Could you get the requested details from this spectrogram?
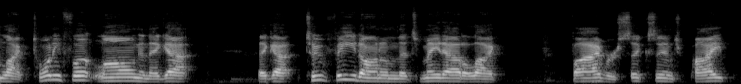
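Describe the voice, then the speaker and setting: A man's voice: on the high side, a bit bright. A man with a Texan accent, a rancher guest in a casual stream chat, explaining at length in country grammar.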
